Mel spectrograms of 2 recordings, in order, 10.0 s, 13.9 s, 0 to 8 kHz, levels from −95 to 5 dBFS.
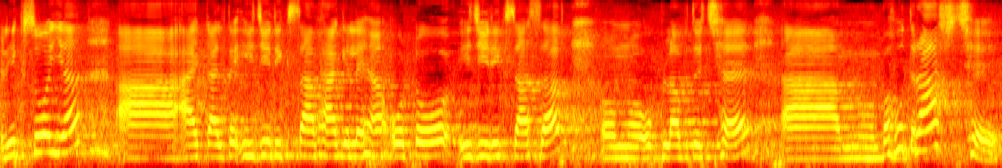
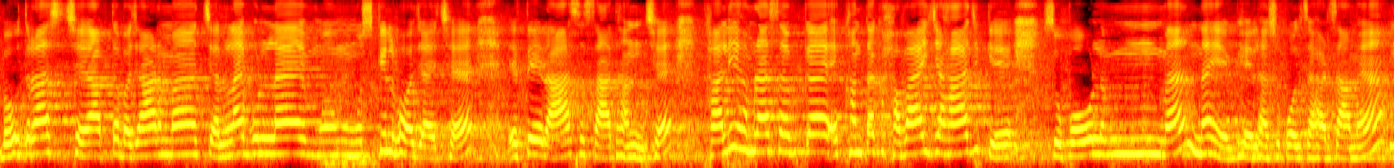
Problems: constant background noise, background conversations at intervals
